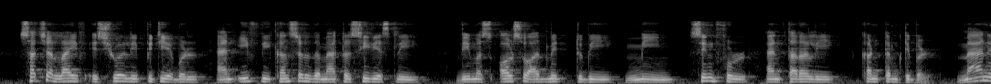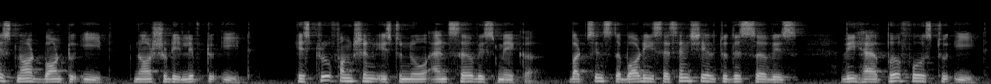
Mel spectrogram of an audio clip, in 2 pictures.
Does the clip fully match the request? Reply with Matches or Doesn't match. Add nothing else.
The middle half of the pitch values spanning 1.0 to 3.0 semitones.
Matches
